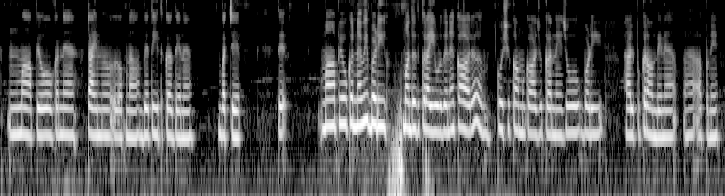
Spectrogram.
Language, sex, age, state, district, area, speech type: Dogri, female, 18-30, Jammu and Kashmir, Samba, rural, spontaneous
